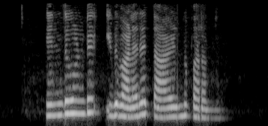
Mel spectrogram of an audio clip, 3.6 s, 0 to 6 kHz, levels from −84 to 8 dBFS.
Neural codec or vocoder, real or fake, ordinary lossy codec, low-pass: none; real; MP3, 48 kbps; 5.4 kHz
